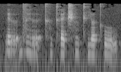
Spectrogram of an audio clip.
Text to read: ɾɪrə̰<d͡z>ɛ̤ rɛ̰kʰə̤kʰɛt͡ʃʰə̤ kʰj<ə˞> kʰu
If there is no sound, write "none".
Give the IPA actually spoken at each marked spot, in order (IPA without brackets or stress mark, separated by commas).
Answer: d͡z, ə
